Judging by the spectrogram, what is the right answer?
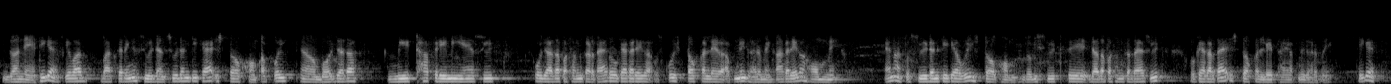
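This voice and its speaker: A young man runs a fast exam-prep lesson, quizzing his listeners and answering for them in a chatty rhythm. His voice sits at an ordinary pitch. The sound is thin and boxy, like a phone call. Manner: repeats answers as quiz questions, chatty. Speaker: teacher. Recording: tinny phone-like audio.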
